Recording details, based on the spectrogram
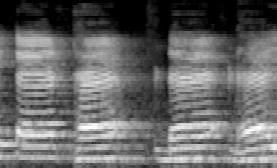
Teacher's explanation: जब आप इनको बोलोगे तो आपकी जो जीभ है वो मुड़ जाएगी और मुड़ के जो ऊपर का तलवा होता है वहाँ पे टकराती है, तो इस कारण इन हम व्यंजनों को मूर्धन्य व्यंजन बोलते हैं।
